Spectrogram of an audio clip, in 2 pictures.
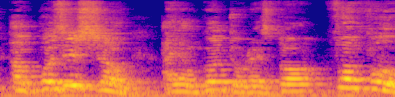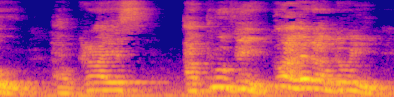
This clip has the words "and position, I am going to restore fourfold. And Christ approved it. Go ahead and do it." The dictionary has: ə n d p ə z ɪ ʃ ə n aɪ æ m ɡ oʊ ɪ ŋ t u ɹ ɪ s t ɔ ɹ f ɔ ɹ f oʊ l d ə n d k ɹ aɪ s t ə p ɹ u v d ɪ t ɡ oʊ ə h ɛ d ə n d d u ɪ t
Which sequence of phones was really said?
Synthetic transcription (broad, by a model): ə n p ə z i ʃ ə n aɪ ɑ m ɡ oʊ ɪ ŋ t u ɹ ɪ s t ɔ f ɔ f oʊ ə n k ɹ aɪ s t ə p ɹ u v ɪ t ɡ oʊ ə h ɛ d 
